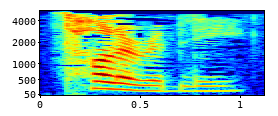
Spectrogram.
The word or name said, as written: tolerably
